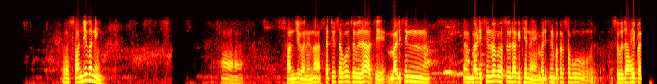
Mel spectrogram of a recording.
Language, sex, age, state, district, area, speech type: Odia, male, 45-60, Odisha, Sambalpur, rural, conversation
